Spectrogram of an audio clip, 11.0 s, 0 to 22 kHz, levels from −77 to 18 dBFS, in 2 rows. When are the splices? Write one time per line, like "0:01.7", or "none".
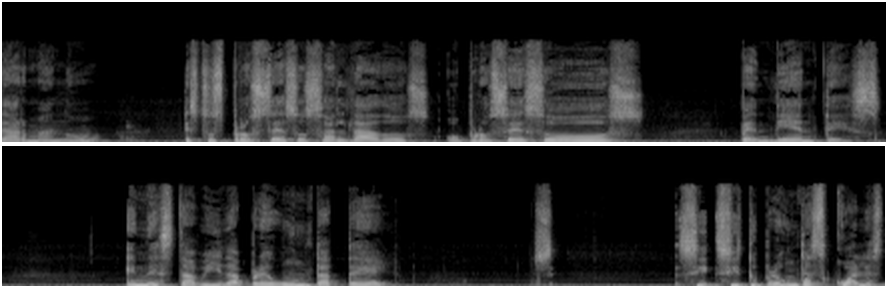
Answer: none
